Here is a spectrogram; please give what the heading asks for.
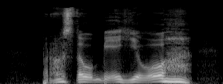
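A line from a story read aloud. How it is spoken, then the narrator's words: Hoarse rasp. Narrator (Russian): прохрипел Антон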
